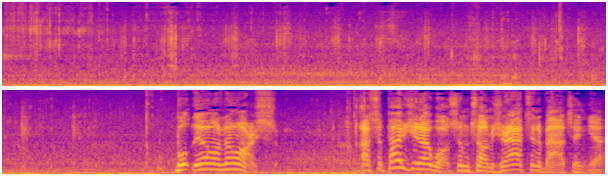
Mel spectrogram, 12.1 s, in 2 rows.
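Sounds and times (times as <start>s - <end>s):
crunchy chewing: 0.0s - 7.8s
steady low rumble: 0.0s - 12.0s.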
